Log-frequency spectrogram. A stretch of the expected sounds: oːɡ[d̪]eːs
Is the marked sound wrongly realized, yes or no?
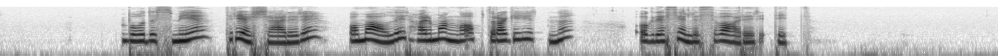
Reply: no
